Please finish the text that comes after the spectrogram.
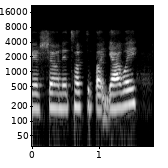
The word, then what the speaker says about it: Yahweh: So I know in the other passage that you have shown it talked about Yahweh.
